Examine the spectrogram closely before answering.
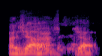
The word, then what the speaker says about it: Bajaj: So our next speaker is Professor Chandrajit and how to pronounce her last name? It's Bajaj. Bajaj.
